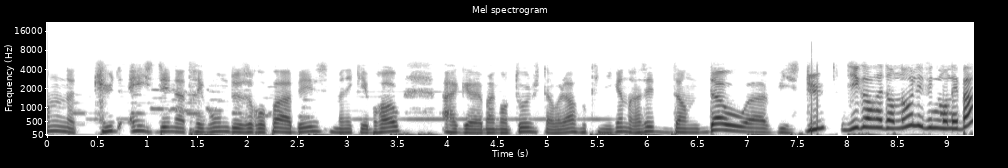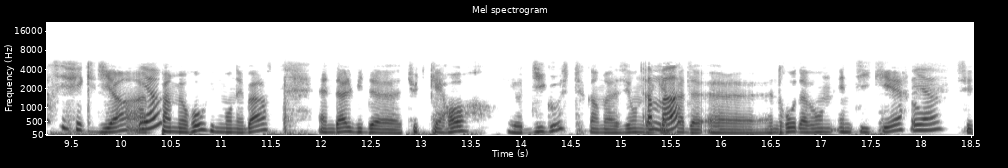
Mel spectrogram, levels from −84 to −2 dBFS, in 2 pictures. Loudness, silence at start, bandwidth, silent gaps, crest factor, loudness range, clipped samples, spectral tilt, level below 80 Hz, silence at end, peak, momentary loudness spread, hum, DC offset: -27 LUFS; 0 s; 5.6 kHz; none; 18 dB; 5 LU; under 0.1%; -6.5 dB/octave; -44 dBFS; 0 s; -8 dBFS; 8 LU; none; under 0.1%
